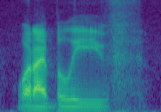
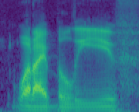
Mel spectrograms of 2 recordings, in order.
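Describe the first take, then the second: No difference in how they are said.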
